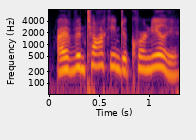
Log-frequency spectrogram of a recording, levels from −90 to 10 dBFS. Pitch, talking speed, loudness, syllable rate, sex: 235 Hz, 275 wpm, -16 LUFS, 7.8 syllables/s, female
